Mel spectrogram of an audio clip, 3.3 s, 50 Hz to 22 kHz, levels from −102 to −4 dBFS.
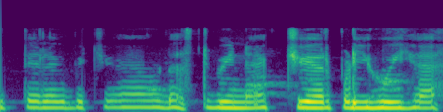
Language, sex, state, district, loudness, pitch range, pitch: Hindi, female, Bihar, Patna, -17 LUFS, 210-225 Hz, 215 Hz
